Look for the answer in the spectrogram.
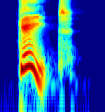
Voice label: "gate", English; 3000 words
